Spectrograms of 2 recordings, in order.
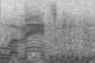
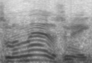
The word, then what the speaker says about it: Lemansky: He's going to knock off, kill Lemansky. He's pronounced Lemazny, Gibbs.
